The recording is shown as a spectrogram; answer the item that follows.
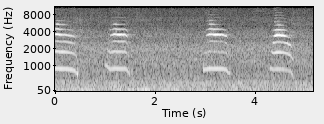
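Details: ['White domestic kitten meowing loudly, demanding affection; four clear harmonic meows, each falling at the end, spaced roughly one to two seconds apart in a quiet room.']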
